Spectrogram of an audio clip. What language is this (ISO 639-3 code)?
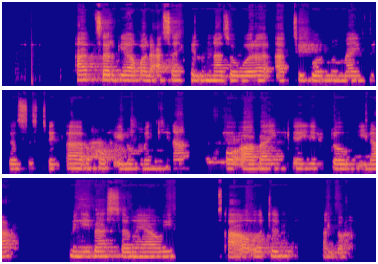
tir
